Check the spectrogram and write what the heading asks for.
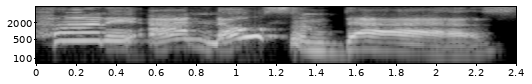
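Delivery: thick, strong, sing-song rural country drawl. Quoting a little lady met while searching for an ancestor, strong country accent. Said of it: "comes up with a strong country accent and says".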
